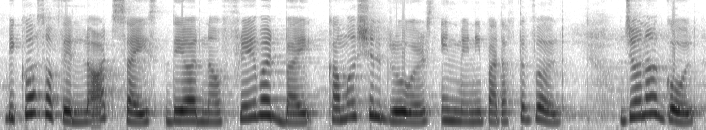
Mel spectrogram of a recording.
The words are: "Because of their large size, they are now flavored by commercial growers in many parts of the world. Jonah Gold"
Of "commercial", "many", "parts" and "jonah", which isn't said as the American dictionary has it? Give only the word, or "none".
parts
